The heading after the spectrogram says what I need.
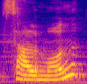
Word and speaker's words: salmon: I tutaj to L nie jest wymawiane. A końcówkę m o n chcemy mówić jako mon salmon, tylko salmon. Salmon.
